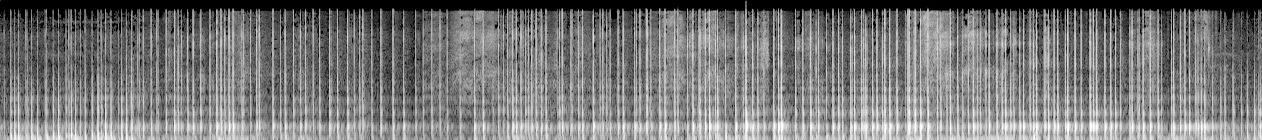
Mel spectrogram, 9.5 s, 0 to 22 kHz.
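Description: Long red nails rapidly tap and scratch the glossy printed cover of a solid, medium-size Harry Potter hardcover book. The sound is a dense, continuous stream of dry, crisp clicks and scratches with a steady mid-pitched body around 390 Hz. Each tap dies almost instantly.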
